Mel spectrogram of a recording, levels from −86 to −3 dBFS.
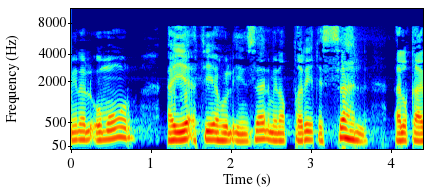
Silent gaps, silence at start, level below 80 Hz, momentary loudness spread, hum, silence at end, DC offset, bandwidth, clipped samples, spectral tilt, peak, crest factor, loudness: none; 0 s; -56 dBFS; 7 LU; none; 0 s; under 0.1%; 8 kHz; under 0.1%; -7.5 dB/octave; -6 dBFS; 12 dB; -19 LUFS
